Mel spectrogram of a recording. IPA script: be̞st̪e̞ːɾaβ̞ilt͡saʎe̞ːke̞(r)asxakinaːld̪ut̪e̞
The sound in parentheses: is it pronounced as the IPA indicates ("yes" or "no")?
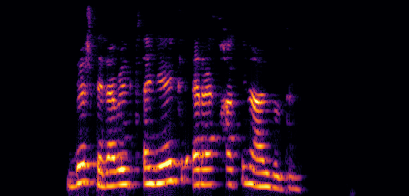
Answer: yes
